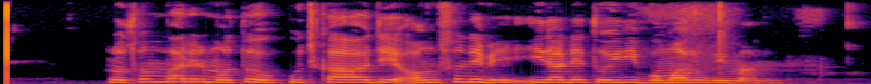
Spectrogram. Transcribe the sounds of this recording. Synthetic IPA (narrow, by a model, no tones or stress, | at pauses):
pɾot̪ʰombaɾeɾmɔt̪okud͡ʑkaad͡ʑeʔɔŋʃonebeḭɾanet̪ojɾibomaɾubiman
